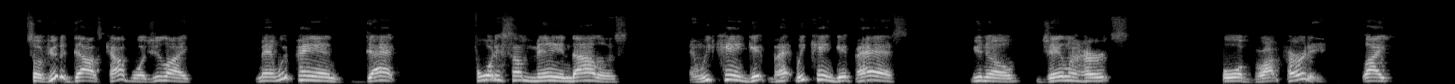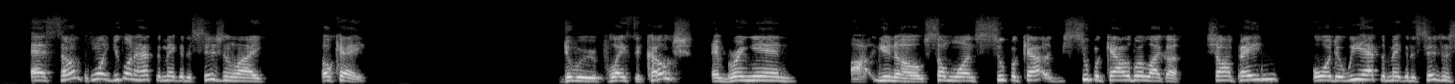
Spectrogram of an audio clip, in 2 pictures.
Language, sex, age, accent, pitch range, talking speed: English, male, 40-59, American, 145-195 Hz, 150 wpm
